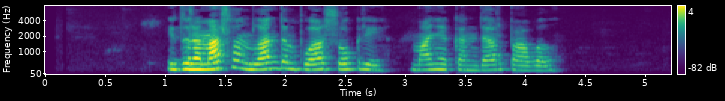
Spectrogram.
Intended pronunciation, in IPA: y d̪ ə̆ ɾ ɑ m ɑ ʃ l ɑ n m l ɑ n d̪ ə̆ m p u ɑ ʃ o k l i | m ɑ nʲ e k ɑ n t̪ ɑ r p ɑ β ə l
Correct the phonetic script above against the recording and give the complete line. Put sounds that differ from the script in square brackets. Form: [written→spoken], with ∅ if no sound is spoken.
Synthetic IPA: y d̪ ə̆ ɾ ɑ m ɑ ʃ l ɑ n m l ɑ n d̪ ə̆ m p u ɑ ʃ o k l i | m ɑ nʲ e k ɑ n [t̪→d̪] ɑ r p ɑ β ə l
